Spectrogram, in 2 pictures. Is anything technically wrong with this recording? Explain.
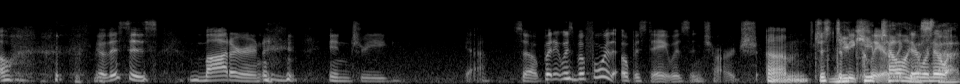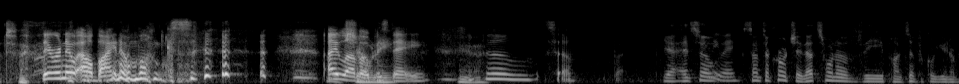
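Yes, the automatic gain control is misbehaving in two places.

From 7.59 to 14.74 s, just after "was in charge", there is automatic gain falling. The talker moves around 7.5 s, and the control answers by easing its gain down by about 14 dB over several seconds. Speech and room noise sink together until "so but".

From 16.22 s to the end, after "so but", there is automatic gain rising. The input drops by about 20 dB as the talker moves away around 15.5 s. The control slowly raises its gain to compensate, so the voice and background swell upward together.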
